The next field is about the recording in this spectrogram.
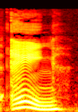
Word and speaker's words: Aang: Yeah, they literally mispronounced the main character. It's Aang, Aang is in...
